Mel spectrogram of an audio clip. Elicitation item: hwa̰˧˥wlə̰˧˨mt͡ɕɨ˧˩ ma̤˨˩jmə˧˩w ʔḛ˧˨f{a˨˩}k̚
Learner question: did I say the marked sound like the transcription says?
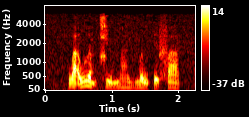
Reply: yes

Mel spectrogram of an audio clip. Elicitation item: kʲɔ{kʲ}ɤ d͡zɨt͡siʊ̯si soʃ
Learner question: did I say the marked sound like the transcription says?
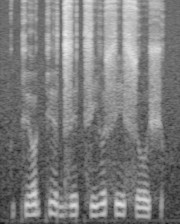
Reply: yes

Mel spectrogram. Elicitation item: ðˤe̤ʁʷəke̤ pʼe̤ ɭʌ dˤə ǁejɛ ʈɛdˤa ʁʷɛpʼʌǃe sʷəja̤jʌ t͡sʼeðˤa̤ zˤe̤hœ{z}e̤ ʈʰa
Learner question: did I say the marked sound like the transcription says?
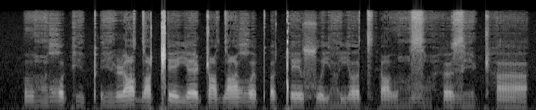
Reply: yes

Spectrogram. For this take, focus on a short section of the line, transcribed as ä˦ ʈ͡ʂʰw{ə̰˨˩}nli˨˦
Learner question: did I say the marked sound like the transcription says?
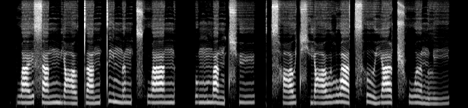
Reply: no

